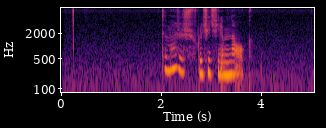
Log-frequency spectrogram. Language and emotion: Russian, neutral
